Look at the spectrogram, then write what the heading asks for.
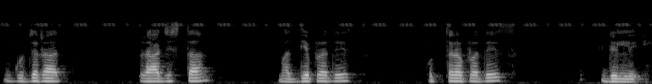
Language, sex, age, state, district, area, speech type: Telugu, male, 30-45, Andhra Pradesh, Vizianagaram, urban, spontaneous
